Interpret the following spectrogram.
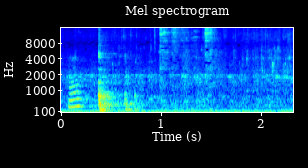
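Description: Kitchen utensils clattering against metal cookware: one sharp knock about half a second in, then a few lighter clinks.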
